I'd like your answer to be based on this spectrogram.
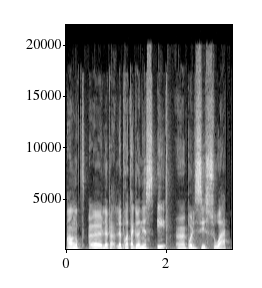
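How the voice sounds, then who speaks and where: Young Quebec podcast co-host, man, mid-range voice, halting and unsure, casual chat. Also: medium pitch. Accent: Quebec French. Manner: hesitant, restarts often, self-doubting. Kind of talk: casual film discussion.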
